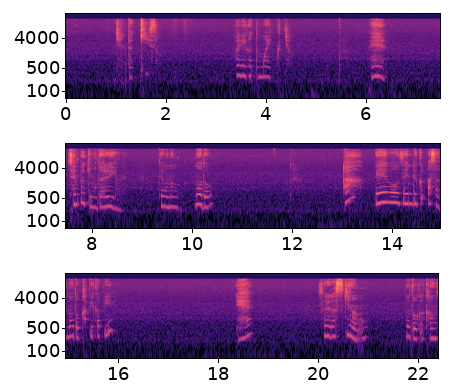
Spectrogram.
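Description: A young woman talks casually and close by, in short bursts with pauses.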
